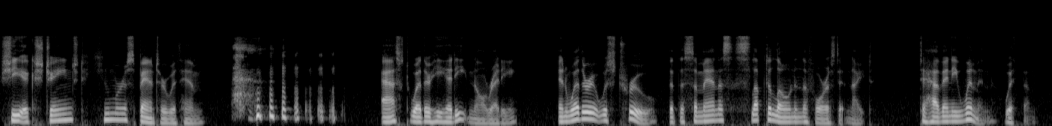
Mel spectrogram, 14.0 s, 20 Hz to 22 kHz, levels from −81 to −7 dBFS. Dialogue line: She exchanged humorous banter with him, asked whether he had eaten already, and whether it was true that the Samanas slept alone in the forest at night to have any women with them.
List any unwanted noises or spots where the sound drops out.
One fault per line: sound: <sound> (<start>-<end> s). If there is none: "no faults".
sound: laugh (3.1-4.6 s)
